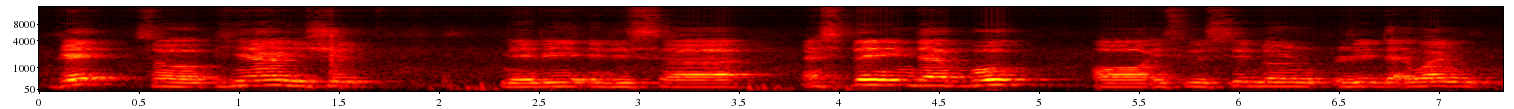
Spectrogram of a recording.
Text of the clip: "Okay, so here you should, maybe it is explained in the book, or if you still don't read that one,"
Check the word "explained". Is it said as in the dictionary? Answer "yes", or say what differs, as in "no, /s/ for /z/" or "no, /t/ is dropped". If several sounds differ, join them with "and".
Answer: no, /d/ is dropped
